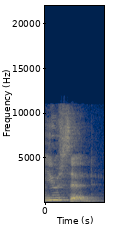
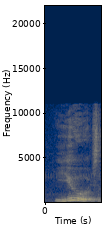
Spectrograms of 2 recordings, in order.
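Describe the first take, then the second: First: The ending is a separate syllable, two syllables. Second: The ending is a plain final sound, one syllable. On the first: The speaker calls it wrong. "not you said. ... you don't pronounce that ed" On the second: The speaker calls it right. "We say used"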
